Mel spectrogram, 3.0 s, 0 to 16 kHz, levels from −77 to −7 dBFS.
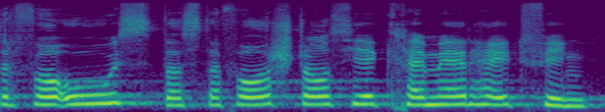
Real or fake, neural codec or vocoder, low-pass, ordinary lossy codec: real; none; 14.4 kHz; none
